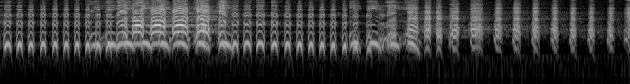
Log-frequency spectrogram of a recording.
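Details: A female captive laughing kookaburra at a zoo in the morning, at breakfast, gives the territorial laughing call: a rapid, rolling run of harsh hooting notes swelling into raucous cackling, then slowing and fading into separate chuckles.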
